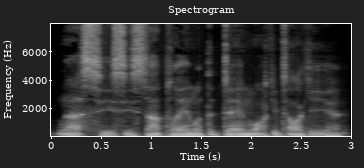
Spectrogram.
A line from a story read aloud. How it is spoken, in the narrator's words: I grumbled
